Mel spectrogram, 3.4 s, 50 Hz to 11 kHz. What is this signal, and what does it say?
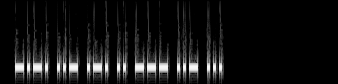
Morse code, heard as a keyed tone, about 40 wpm, 700 Hz. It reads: CURIOUS
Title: Seven Letter Words - 40wpm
